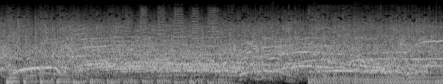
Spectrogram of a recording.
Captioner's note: crowd roars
